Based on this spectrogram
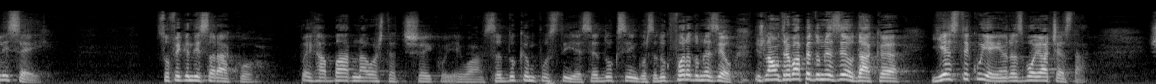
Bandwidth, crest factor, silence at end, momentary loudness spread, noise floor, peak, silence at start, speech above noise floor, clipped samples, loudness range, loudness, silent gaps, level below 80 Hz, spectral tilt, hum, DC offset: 13 kHz; 20 dB; 0 s; 15 LU; -53 dBFS; 0 dBFS; 0 s; 34 dB; under 0.1%; 8 LU; -19 LUFS; none; -52 dBFS; -4 dB/octave; none; under 0.1%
